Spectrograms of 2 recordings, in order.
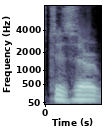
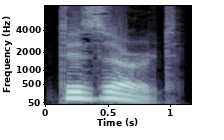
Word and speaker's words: dessert: Many learners confuse dessert with desert. But they don't sound the same. The correct pronunciation is dessert. Dessert. Let's break it down. Dessert. That's 2 syllables. The stress falls on the second syllable.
